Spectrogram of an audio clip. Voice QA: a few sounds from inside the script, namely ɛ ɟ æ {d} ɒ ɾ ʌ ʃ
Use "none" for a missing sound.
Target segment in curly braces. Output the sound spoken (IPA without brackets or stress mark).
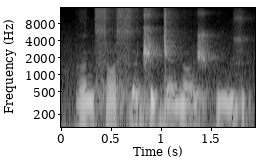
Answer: n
